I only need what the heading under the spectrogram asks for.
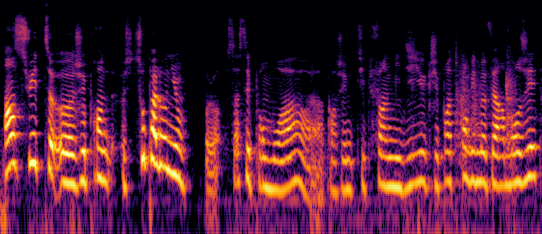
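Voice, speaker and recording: A woman in her thirties from France, chatting casually to camera about her groceries, lively with many fillers and asides to viewers. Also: mid-range voice, brisk. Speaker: grocery haul vlogger and mother.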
